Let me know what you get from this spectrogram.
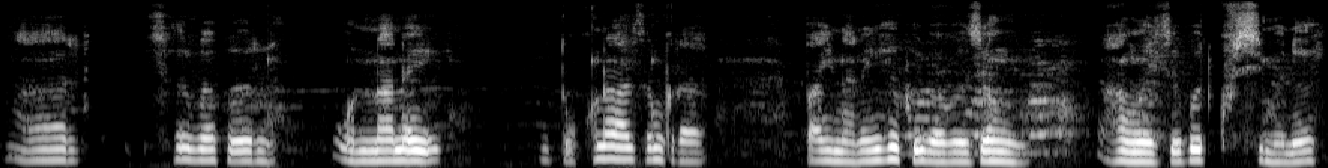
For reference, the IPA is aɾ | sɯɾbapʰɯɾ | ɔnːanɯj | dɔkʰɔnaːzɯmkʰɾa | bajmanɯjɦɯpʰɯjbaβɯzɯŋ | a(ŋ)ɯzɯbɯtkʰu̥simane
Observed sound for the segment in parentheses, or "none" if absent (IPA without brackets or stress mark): ŋ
